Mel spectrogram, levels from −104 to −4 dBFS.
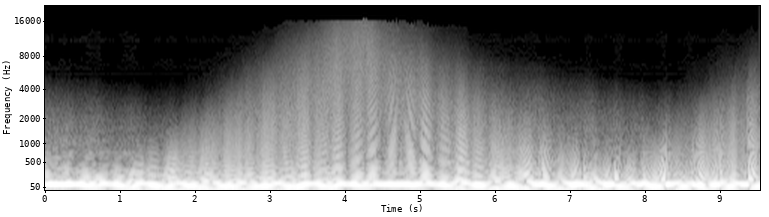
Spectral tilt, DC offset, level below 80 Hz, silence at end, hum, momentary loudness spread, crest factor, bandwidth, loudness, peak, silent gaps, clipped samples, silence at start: -8.5 dB/octave; under 0.1%; -14 dBFS; 0 s; none; 2 LU; 8 dB; 7.8 kHz; -12 LUFS; -2 dBFS; none; under 0.1%; 0 s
